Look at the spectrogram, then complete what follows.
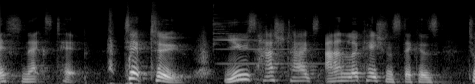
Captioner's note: bell rings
